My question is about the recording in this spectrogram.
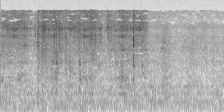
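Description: Faint scraping of a metal fork stirring egg and sugar into flour in a ceramic bowl, with a few light ticks, over the steady low hum of a washing machine running.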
